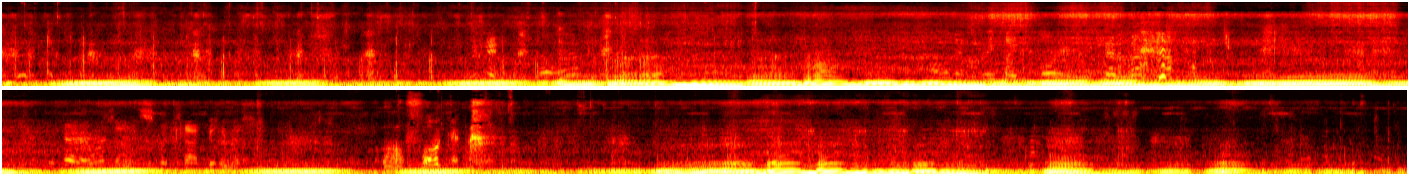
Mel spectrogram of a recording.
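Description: Engine of a half-cut car (the front half of a small hatchback, driven without its rear body) running loud and close, its pitch rising and falling as it is revved and driven around.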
